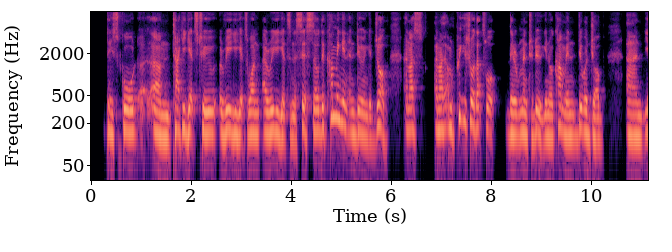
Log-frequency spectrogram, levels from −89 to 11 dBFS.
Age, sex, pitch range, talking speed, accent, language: 20-39, male, 130-155 Hz, 230 wpm, British, English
